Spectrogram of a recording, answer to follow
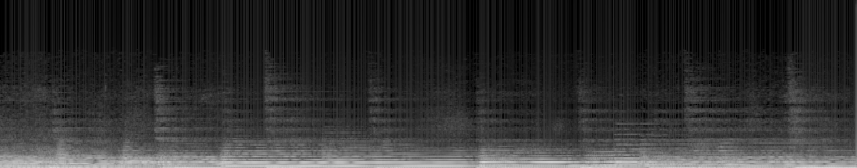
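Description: Jazz big band playing a slow ballad: the brass section holds sustained chords that change every second or so, with one long held chord in the middle.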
